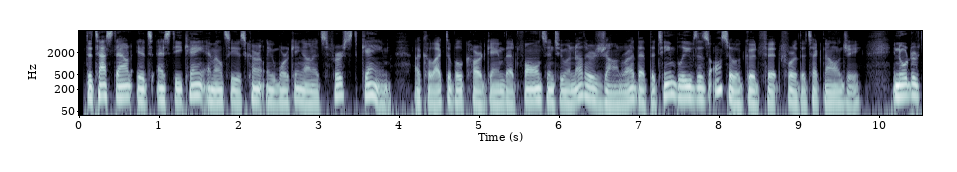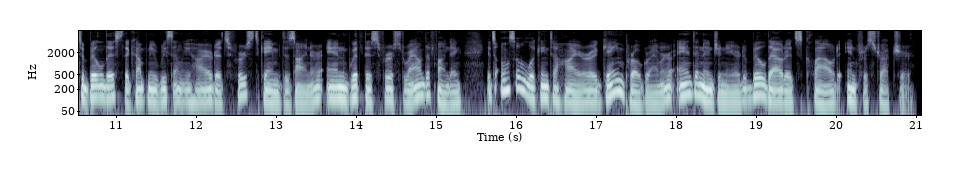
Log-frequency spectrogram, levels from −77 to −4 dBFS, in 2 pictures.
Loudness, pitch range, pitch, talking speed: -20 LUFS, 85-115 Hz, 95 Hz, 200 wpm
